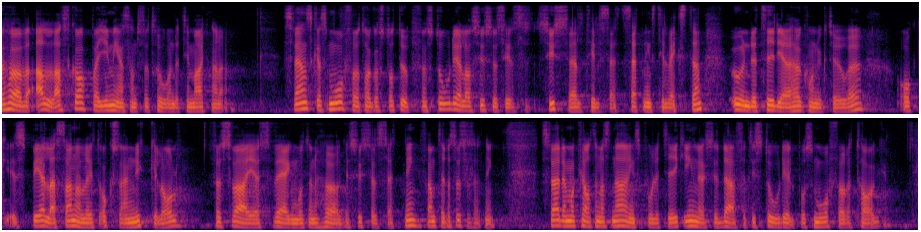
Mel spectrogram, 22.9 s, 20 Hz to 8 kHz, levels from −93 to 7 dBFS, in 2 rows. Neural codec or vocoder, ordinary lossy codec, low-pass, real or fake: none; none; 7.2 kHz; real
